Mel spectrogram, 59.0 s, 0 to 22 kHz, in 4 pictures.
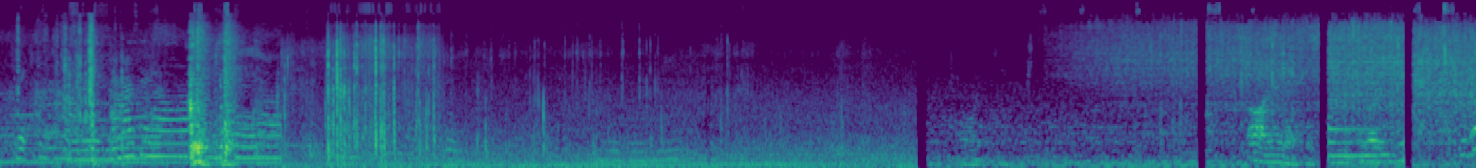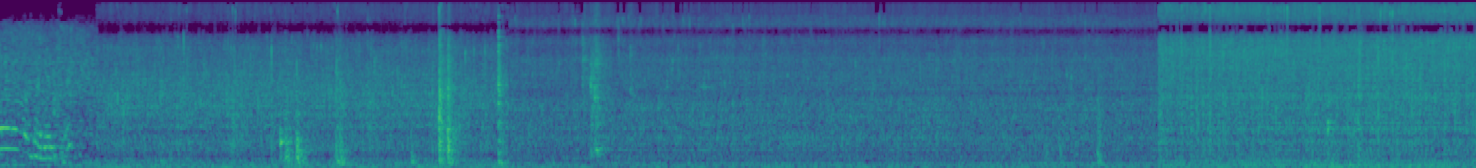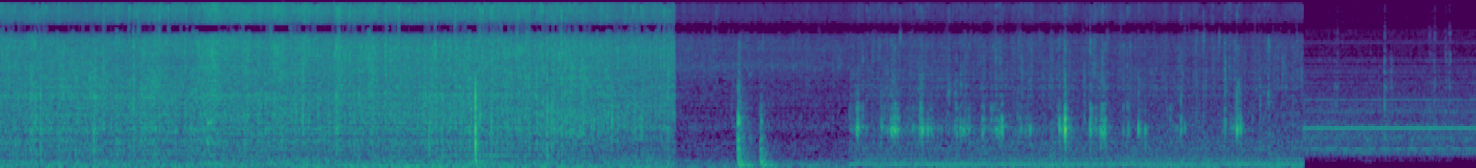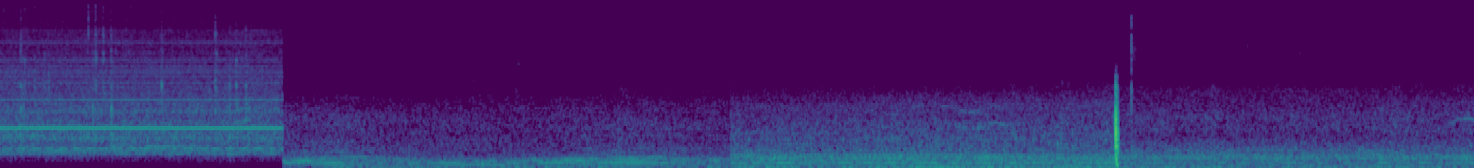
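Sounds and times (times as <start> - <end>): food sizzling in a pan: 10.7 - 43.3
stirring clicks and scrapes: 38.0 - 46.7.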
